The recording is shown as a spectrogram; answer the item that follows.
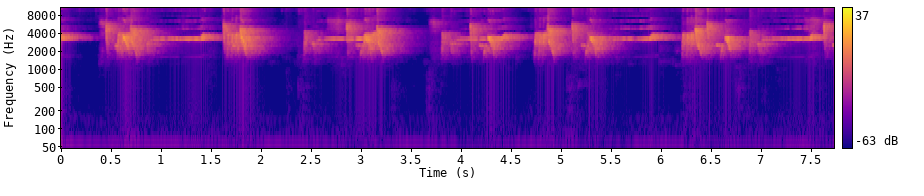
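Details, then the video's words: Home-trained scarlet-backed flowerpecker singing about six rapid phrases of sharp, scratchy high chirps that each trail into a steady thin whistle, with no other sounds. "Dợt Sâu Đầu Đỏ Tại Nhà"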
